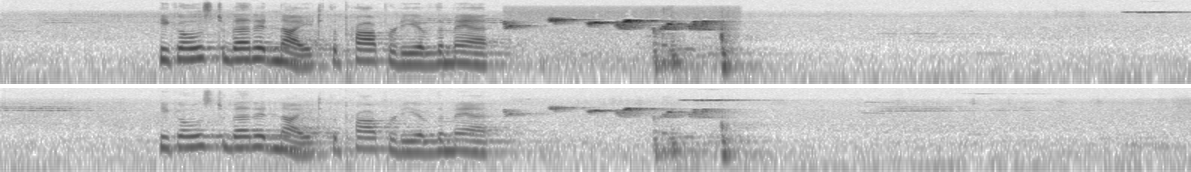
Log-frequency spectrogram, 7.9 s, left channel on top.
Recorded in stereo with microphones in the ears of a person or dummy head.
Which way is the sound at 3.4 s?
55° left (ahead or behind).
